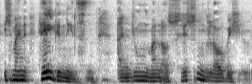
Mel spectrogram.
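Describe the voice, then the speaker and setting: An earnest woman visitor in a radio play. She speaks haltingly but emphatically, with very lively, swinging pitch over faint background noise. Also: exaggerated voice. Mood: earnest, insistent. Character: hesitant, earnest woman visitor reporting a clairvoyant. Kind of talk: German radio play acting.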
